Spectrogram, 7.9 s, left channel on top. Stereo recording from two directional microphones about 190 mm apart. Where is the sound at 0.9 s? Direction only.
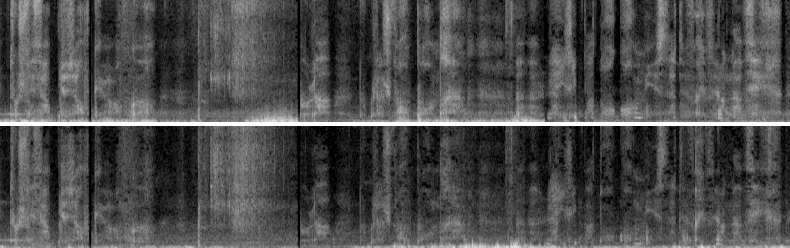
35° left (ahead or behind).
